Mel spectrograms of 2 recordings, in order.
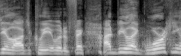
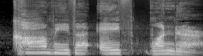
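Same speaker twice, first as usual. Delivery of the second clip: soft, teasing half-whisper, very close; 5 dB quieter than usual. Retelling how Monica crept up after winning: imitating a half-whisper. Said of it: "She'd come up and whisper into my ear".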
